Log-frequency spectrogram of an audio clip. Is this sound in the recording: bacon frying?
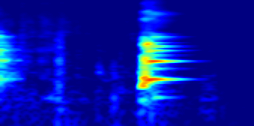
no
